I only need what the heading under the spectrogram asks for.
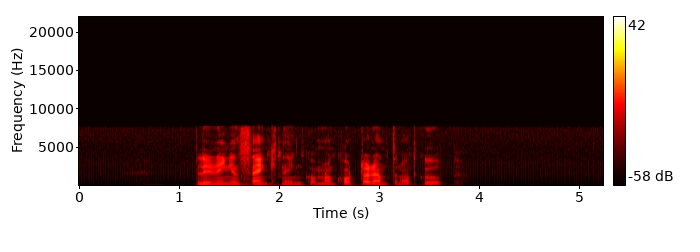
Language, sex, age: Swedish, male, 30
